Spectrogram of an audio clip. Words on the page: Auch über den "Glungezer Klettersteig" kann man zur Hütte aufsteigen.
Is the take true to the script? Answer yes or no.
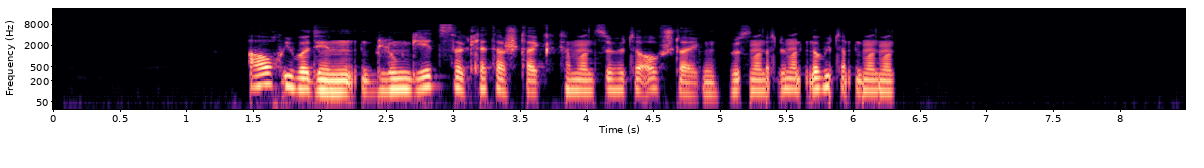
no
